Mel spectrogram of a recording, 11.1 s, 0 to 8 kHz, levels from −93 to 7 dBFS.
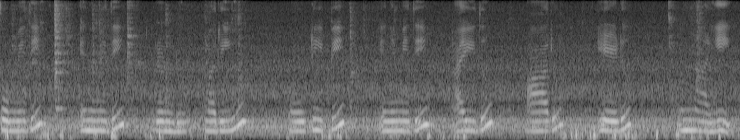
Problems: constant background noise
